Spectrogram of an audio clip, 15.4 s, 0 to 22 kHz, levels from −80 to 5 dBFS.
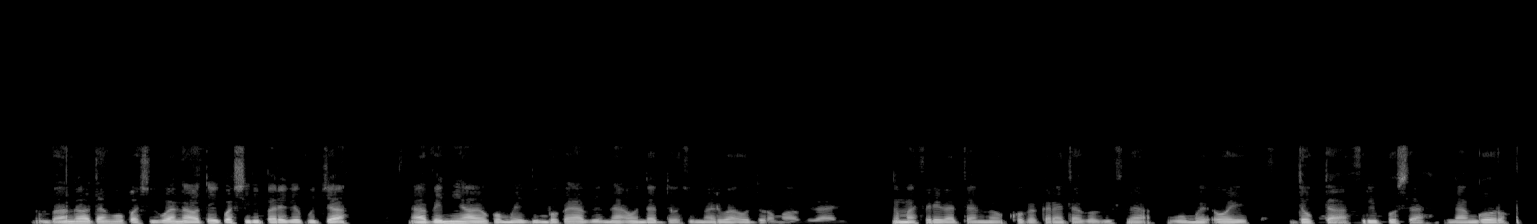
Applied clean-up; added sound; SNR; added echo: none; none; none; none.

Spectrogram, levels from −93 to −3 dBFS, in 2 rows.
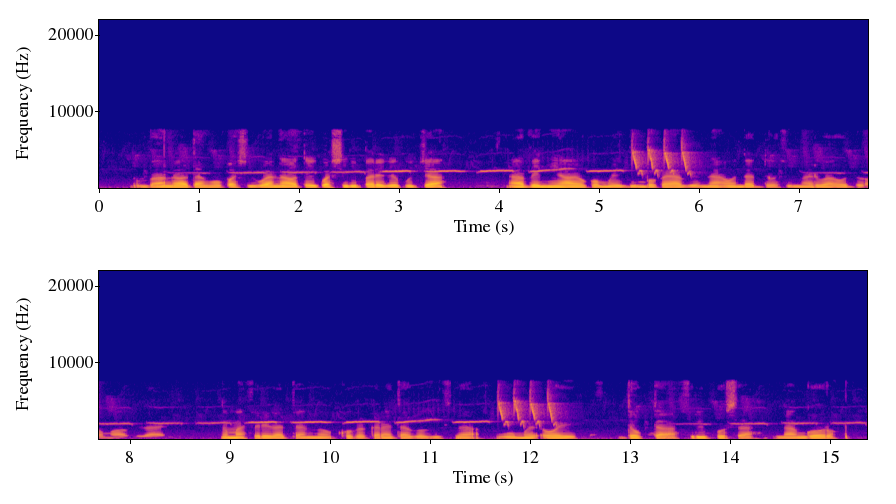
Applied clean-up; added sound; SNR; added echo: none; Bird; 19 dB; none.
